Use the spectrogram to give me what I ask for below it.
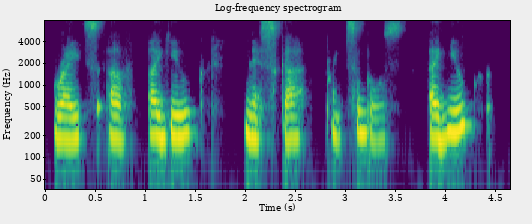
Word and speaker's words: Ayuuk: Ayuuk is the is a Nisga'a pronunciation of Ayaw which is the Coast Tsimshian and then Gitxsan say Ayook.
